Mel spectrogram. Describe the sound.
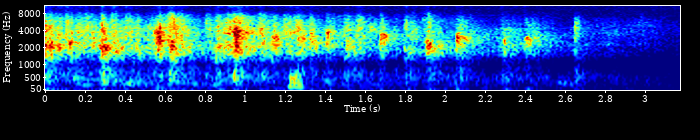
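One person claps a quick, slightly uneven run of sharp, fairly close claps, fading toward the end, with a faint voice murmuring briefly underneath.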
